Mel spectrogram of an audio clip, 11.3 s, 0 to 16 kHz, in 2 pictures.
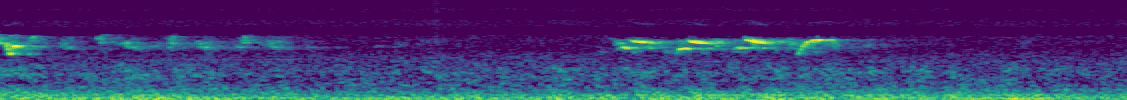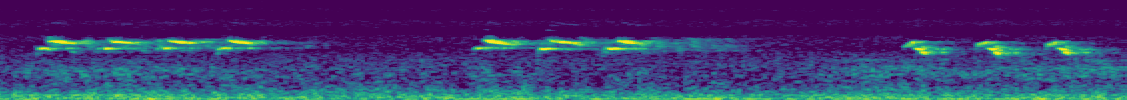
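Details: A bird sings outside a house at 2 am, making all kinds of different sounds. Bursts of rapid, high, repeated notes form short phrases of three to five, given every couple of seconds, with soft low hum behind.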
